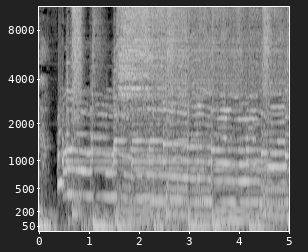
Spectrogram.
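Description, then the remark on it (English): A husky howls loudly in a phone voice-note recording, long sustained wailing tones that rise and shift pitch continuously, with no one talking. “Will you stop playing that voice note of the husky howling?”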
